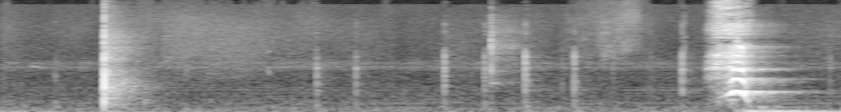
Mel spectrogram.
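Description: A sharp click, then several faint light clicks, then a short wordless vocal sound from a man near the end.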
